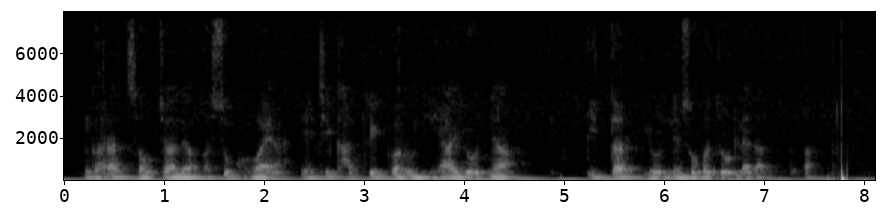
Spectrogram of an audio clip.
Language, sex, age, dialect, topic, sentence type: Marathi, male, 18-24, Southern Konkan, banking, statement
